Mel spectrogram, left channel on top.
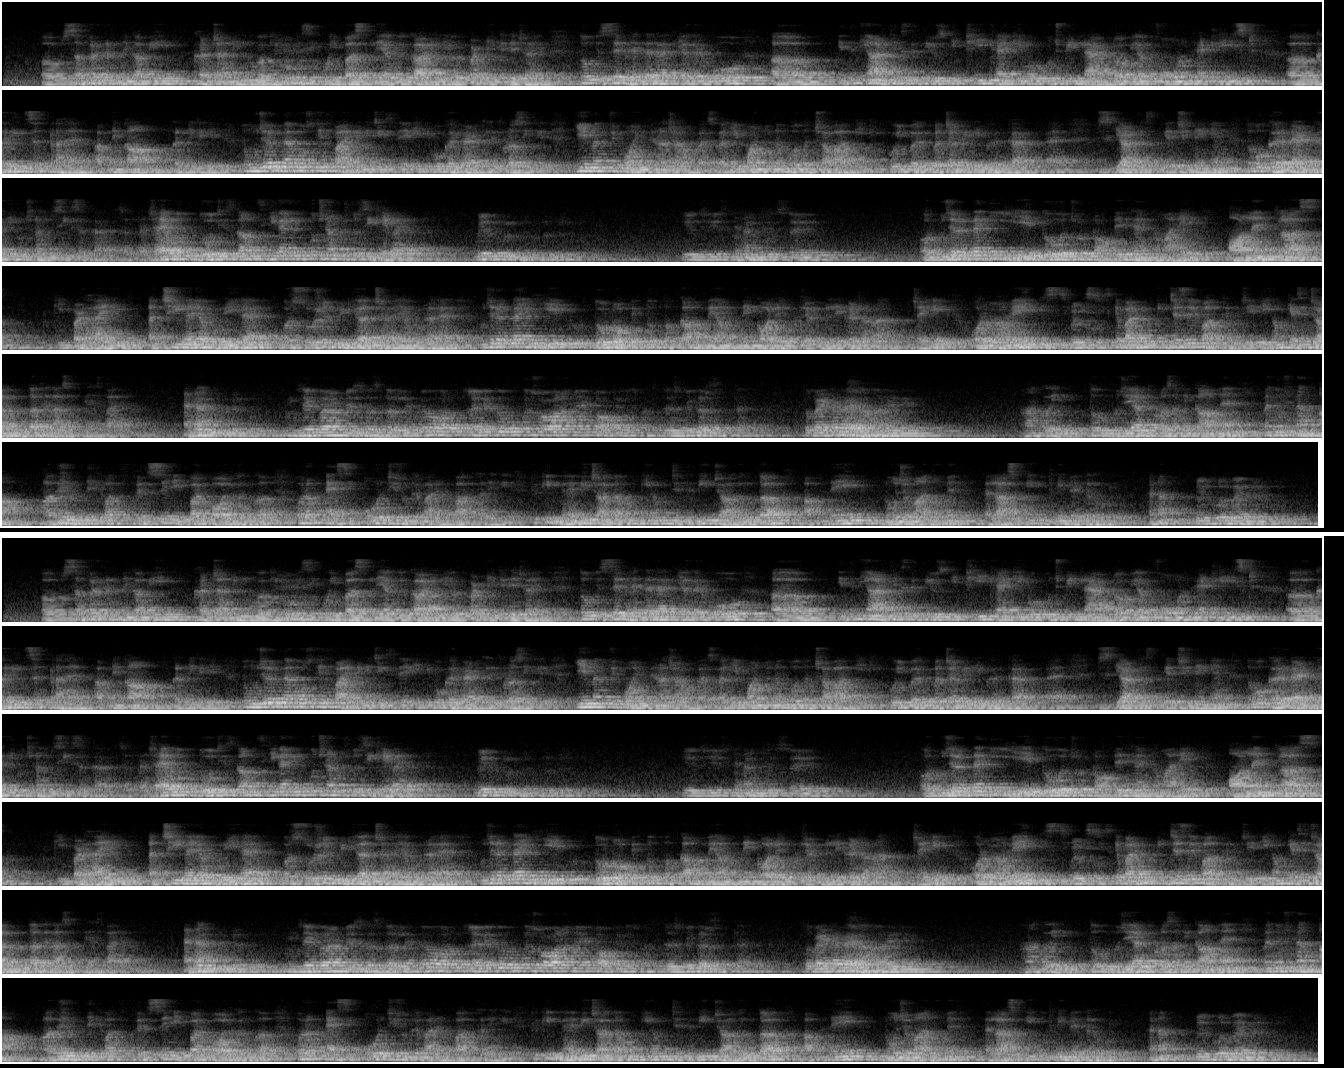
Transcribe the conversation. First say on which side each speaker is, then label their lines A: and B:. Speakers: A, on the left; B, on the left.
A: सफ़र करने का भी खर्चा नहीं होगा
B: हम्म
A: कि वो किसी कोई बस ले या कोई गाड़ी ले और पढ़ने के लिए जाए तो इससे बेहतर है कि अगर वो अ, इतनी आर्थिक स्थिति उसकी ठीक है कि वो कुछ भी लैपटॉप या फ़ोन एटलीस्ट खरीद सकता है अपने काम करने के लिए तो मुझे लगता
B: हम्म,
A: है वो उसके फ़ायदे की चीज़ रहेगी कि वो घर बैठ कर ही थोड़ा सीख ले ये मैं तुझे पॉइंट देना चाहूँगा इसका ये पॉइंट तूने बहुत अच्छा बात की कि कोई ब- बच्चा गरीब घर का है जिसकी आर्थिक स्थिति अच्छी नहीं है तो वो घर बैठकर ही कुछ ना कुछ सीख सका सकता है चाहे वो दो चीज़ कम सीखेगा लेकिन कुछ ना कुछ तो सीखेगा यार
B: बिल्कुल बिल्कुल बिल्कुल ये चीज़ तो
A: है ना
B: बिल्कुल सही है
A: और मुझे लगता है कि ये दो जो टॉपिक हैं हमारे ऑनलाइन क्लास की पढ़ाई अच्छी है या बुरी है और सोशल मीडिया अच्छा है या बुरा है मुझे लगता है ये टो- दो टॉपिक तो पक्का हमें अपने कॉलेज प्रोजेक्ट में लेकर जाना चाहिए
B: ज-
A: और
B: जाना
A: हमें
B: ही चाहिए
A: इस
B: बिल्कुल
A: इस चीज़ के बारे में टीचर से भी बात करनी चाहिए कि हम कैसे
B: हम्म
A: जागरूकता फैला सकते हैं इस बारे में है
B: बिल्कुल
A: ना
B: बिल्कुल उनसे एक बार हम डिस्कस
A: हम्म
B: कर लेंगे और लगे तो वो कुछ और हमें टॉपिक उसमें सजेस्ट भी कर सकते हैं तो बेटर रहेगा
A: हाँ
B: हमारे लिए
A: हाँ कोई नहीं तो मुझे यार थोड़ा सा भी काम है मैं तुझे
B: हम्म हम्म
A: ना
B: हम्म।
A: आ- आधे घंटे के बाद फिर से एक बार कॉल करूंगा और हम ऐसी और चीज़ों के बारे में बात करेंगे क्योंकि मैं भी चाहता हूँ कि हम जितनी जागरूकता अपने नौजवानों में फैला सकें उतनी बेहतर होगी है ना
B: बिल्कुल भाई बिल्कुल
